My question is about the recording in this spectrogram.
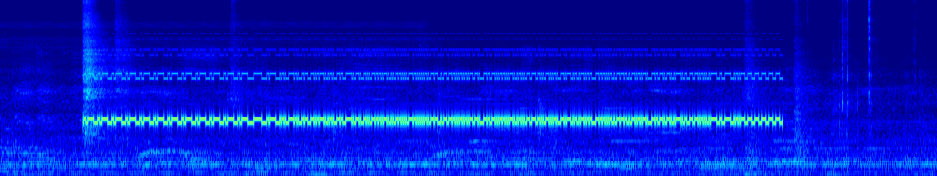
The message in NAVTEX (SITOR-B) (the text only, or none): POJ JEPLBRC GJMYPKQ IFP MJMHZP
